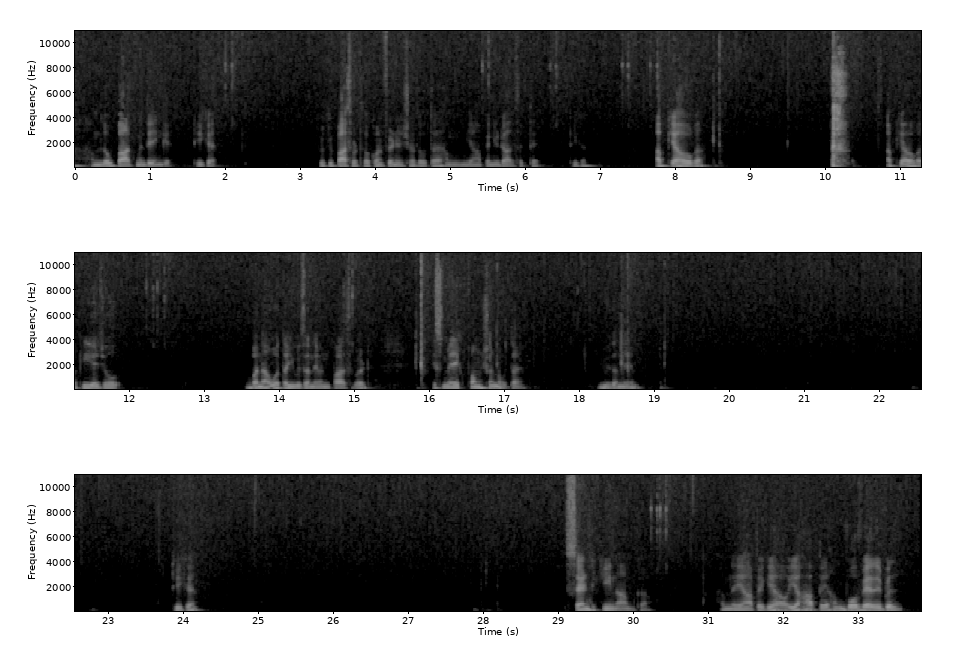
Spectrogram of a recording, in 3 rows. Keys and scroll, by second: 8.6 Return, 15.8 Return, 16.6-17.9 typing, 18.6 Return, 19.1 ., 27.6-28.4 typing.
